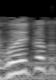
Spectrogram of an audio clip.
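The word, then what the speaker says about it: Guheko: Oye, pero lo de hueco, ¿cómo lo escribiste mal? – Bueno, es la forma de que... – internet para hacer turismo activo, hueco, tal y como suena.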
